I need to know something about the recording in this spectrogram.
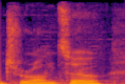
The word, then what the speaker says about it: Toronto: __ ] useless firstly let's stop pronouncing the second t Toronto okay so are we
